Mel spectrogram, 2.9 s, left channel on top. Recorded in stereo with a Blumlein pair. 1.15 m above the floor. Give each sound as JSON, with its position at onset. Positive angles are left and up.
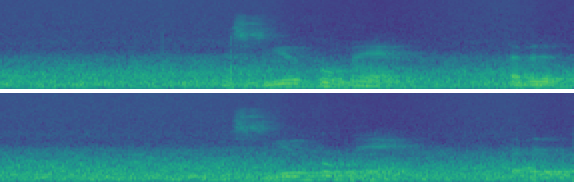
{"t": 1.1, "sound": "a man speaking", "azimuth_deg": 45, "distance_m": 1.9}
